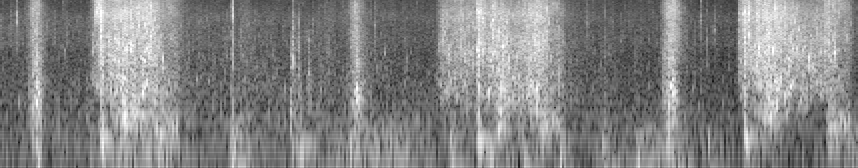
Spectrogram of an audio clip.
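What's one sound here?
Water splashes briefly.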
